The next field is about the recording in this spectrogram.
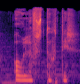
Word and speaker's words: Ólafsdóttir: Eudur Ava Ólafsdóttir.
